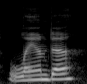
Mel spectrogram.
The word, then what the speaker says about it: lambda: down and backwards y that is pronounced lambda and we're going to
